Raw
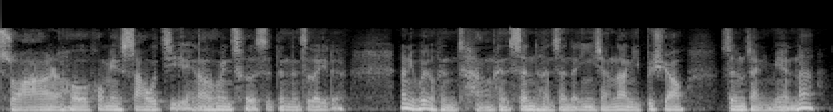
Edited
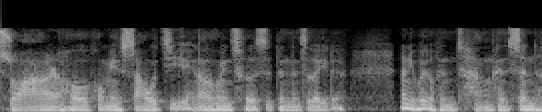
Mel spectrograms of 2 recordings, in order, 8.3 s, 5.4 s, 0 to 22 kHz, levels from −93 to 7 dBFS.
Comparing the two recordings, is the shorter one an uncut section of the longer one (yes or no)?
yes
